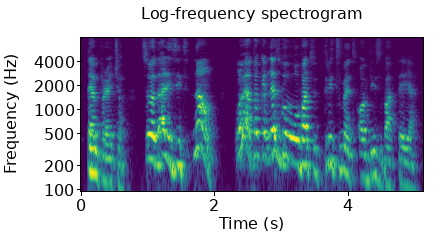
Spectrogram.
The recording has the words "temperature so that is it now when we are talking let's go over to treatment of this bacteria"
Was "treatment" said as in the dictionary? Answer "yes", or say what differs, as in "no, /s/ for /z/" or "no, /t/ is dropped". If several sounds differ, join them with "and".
yes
